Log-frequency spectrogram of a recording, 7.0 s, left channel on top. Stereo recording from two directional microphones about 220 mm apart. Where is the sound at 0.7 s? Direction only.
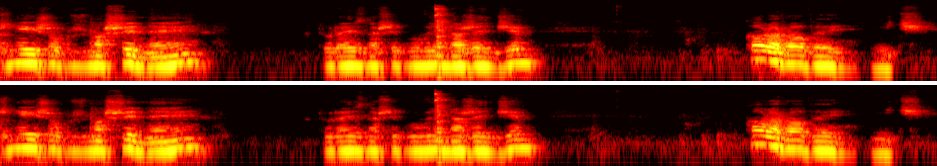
20° left (ahead or behind).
